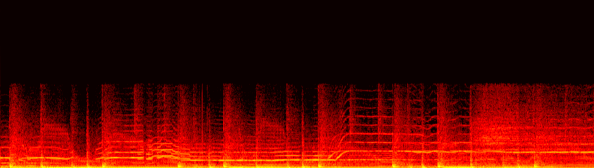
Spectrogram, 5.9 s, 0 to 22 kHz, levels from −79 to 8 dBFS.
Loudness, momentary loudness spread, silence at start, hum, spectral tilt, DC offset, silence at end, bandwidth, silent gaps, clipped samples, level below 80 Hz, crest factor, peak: -19 LUFS; 5 LU; 0 s; none; -7 dB/octave; under 0.1%; 0 s; 10.5 kHz; none; under 0.1%; -26 dBFS; 12 dB; -6 dBFS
